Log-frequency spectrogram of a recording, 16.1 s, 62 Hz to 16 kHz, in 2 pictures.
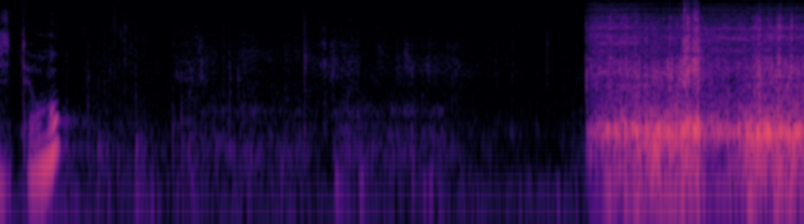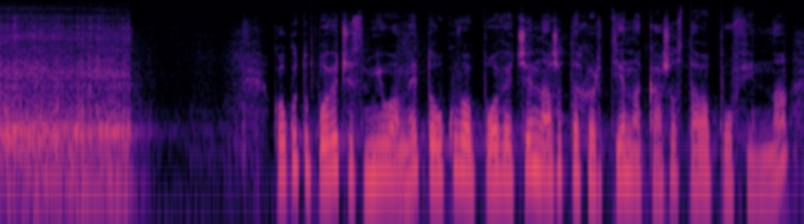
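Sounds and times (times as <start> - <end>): immersion blender grinding pulp: 5.8 - 9.7.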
